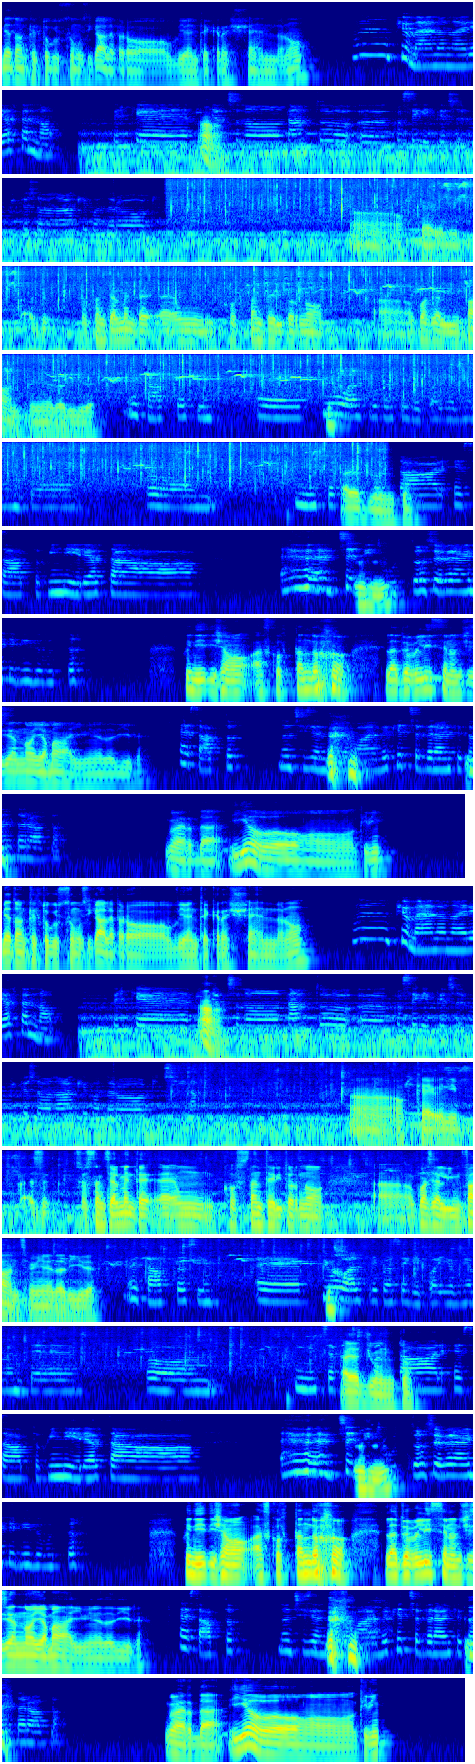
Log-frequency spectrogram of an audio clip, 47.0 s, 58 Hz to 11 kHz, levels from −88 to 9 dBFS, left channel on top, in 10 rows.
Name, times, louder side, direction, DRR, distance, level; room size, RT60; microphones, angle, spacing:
voice 1, 0.0-3.0 6.7-6.9 12.9-14.6 14.9-19.8 22.1-22.2 26.9-27.6 31.8-32.1 34.5-39.1 40.9-41.3 42.3-42.4 44.0-46.2, right 7 dB, 80° right, 0.4 m, -33 dB
voice 2, 3.5-5.2 5.8-11.4 11.7-11.9 13.4-14.4 14.7-14.9 20.1-21.0 21.4-25.7 26.5-30.2 31.0-33.8 39.5-40.1 40.4-41.5 41.7-42.9, right 2 dB, 25° right, 1.0 m, -52 dB
sound 1, 5.5-19.7, right 2 dB, 50° right, 0.8 m, -47 dB
sound 2, 11.1-27.4, left 14 dB, 65° left, 0.4 m, -45 dB
11.5 x 6.5 x 2.6 m
head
